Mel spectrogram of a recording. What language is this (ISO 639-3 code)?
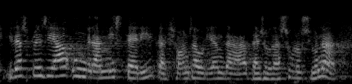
cat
